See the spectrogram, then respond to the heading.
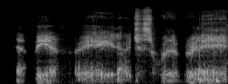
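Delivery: eerie, creepy, breathy, put-on whisper. While talking about playing Persona 5 Royal, slipping into a creepy voice. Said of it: "I sound in that creepy voice".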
